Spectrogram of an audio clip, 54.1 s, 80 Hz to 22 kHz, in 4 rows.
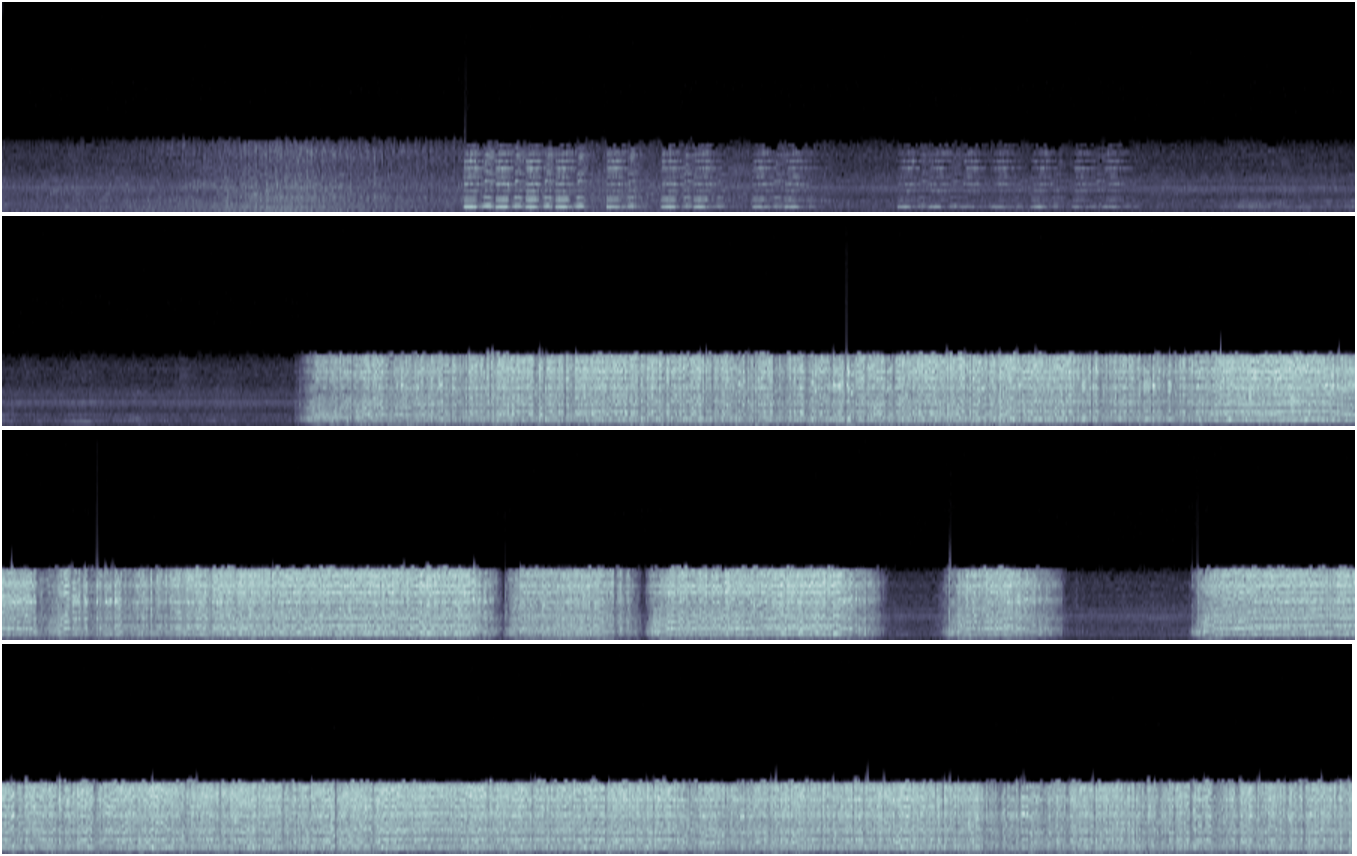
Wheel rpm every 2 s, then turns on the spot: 0, 0, 0, 0, 0, 0, 0, 0, 90, 220, 230, 220, 230, 150, 200, 190, 140, 160, 80, 60, 220, 230, 230, 230, 230, 240, 230.
none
